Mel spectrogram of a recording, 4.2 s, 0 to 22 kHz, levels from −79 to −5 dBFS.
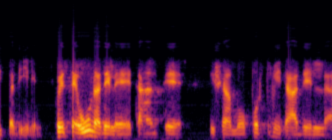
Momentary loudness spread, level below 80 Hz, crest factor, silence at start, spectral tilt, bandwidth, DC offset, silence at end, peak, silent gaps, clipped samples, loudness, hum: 14 LU; -62 dBFS; 18 dB; 0.1 s; -6.5 dB/octave; 10.5 kHz; under 0.1%; 0 s; -4 dBFS; none; under 0.1%; -21 LUFS; none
